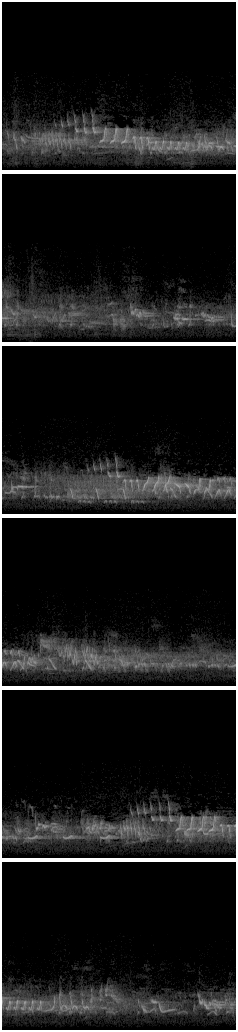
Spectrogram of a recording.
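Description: Faint birdsong: a chorus of small birds chirping and trilling without a break.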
